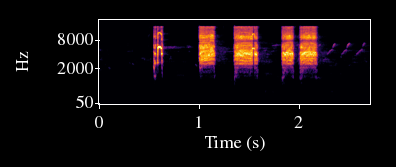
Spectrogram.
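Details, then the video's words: Black francolin (titar) calling: a harsh, grating phrase of five loud, rasping notes, a short one, two longer ones, then a short one and a long one. The phrase lasts about two seconds, with faint chirps from other birds after it. "titar sultan voice"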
